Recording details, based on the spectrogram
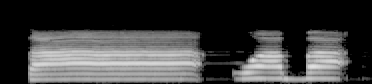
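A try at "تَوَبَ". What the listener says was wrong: Sudah benar tapi jangan putus. Nih, jangan gitu.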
